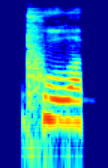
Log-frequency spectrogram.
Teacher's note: in Georgian has initial prominence, so U is longer than A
